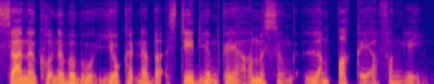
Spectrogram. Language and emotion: Manipuri, neutral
